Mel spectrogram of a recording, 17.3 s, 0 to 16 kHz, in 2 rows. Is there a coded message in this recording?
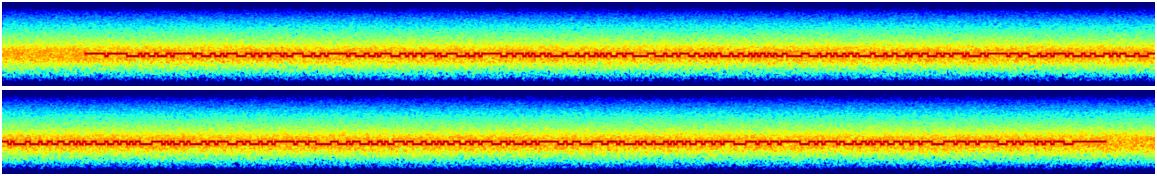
Yes: RTTY (45.45 baud, 170 Hz shift) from 0.6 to 16.9 s, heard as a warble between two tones, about 1470 Hz centre, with radio static and a narrow filter. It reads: AGN? AGN? PSE RPT UR RST DE HA3Q K NAME IS JOSE, QTH BARI, LOC FP91NK FP91NK.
